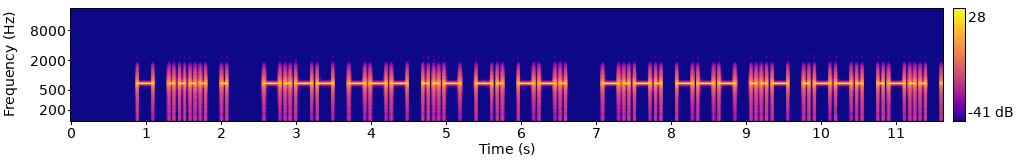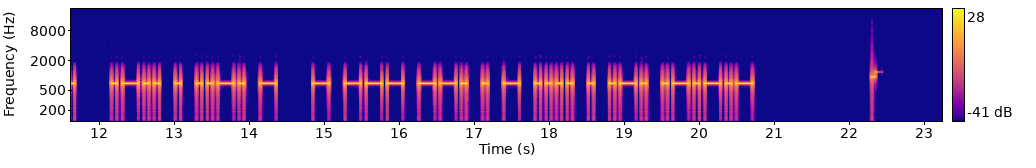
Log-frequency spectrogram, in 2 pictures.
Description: Morse code, heard as a keyed tone, about 17 wpm, 700 Hz. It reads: THE YOUNG COUPLE LEFT TOGETHER.
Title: Sentences from Top 1100 Words 17wpm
